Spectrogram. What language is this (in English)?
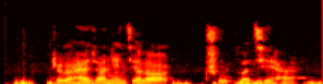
Chinese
